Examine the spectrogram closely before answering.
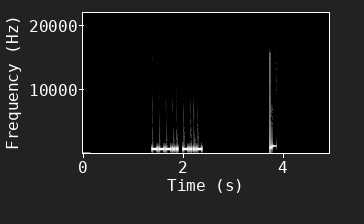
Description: Morse code, heard as a keyed tone, about 36 wpm, 700 Hz. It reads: 8 X
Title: Single-Letter Single-Number 35wpm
